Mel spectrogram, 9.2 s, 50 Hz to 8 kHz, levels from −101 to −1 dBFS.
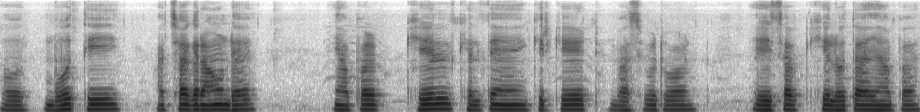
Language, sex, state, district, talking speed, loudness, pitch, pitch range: Hindi, male, Chhattisgarh, Kabirdham, 135 wpm, -18 LUFS, 125 Hz, 120-130 Hz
